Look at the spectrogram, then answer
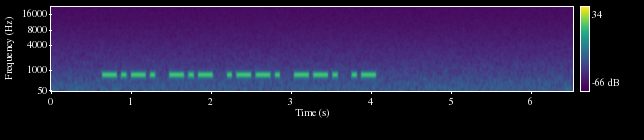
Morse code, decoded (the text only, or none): CKPGA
